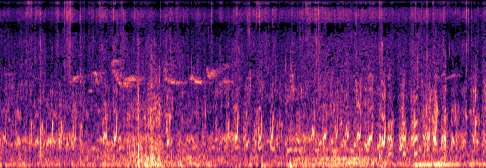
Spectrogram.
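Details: Twenty-six female pet guinea pigs kept together, producing a dense, steady chorus of low pulsed chattering with a few higher, rising squeaky notes woven through the first half.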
